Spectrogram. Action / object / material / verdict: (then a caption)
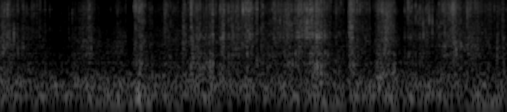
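scrape / thin tissue paper / tissue paper / none. A bare hand and fingertips smooth, rub and crinkle a thin, crinkly tan tissue paper sewing pattern piece flat on a fabric-covered ironing board. The result is soft, continuous papery crinkling and rustling with louder swells, bright and airy with almost no low end.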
